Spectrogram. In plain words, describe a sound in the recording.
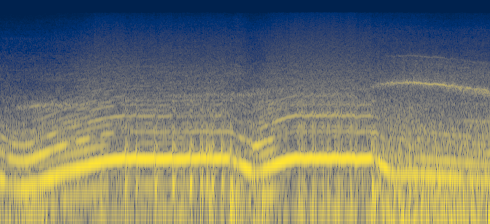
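Wind rushes past as the motorcycle speeds along.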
